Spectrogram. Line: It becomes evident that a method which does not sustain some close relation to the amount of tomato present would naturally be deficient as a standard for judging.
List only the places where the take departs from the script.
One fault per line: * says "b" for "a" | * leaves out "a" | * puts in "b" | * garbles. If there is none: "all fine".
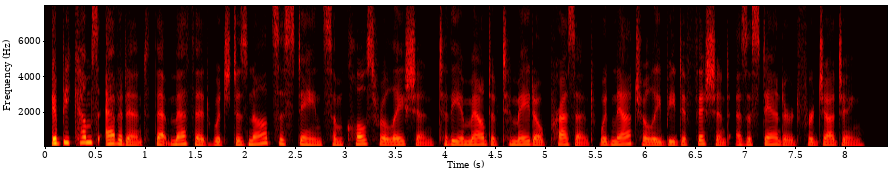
* leaves out "a"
